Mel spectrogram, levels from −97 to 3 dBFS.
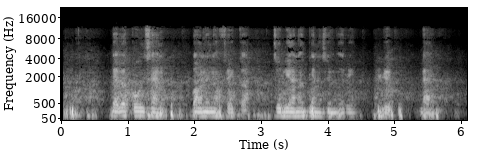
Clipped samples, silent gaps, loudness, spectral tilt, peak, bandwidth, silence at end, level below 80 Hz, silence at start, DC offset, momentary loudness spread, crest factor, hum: under 0.1%; none; -23 LUFS; -6.5 dB/octave; -4 dBFS; 12 kHz; 0.35 s; -50 dBFS; 0.05 s; under 0.1%; 13 LU; 18 dB; none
